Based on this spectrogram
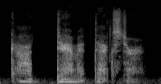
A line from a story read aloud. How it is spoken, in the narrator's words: she said softly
